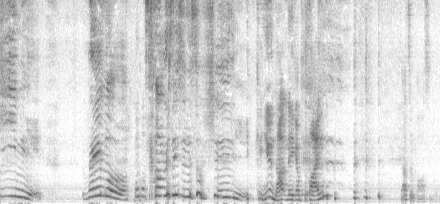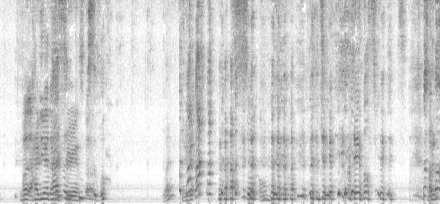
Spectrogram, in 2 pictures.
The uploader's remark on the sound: Old unreleased episode with old sound.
